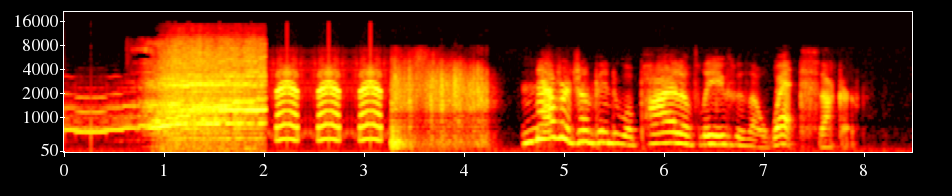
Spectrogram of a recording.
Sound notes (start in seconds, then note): 3.1 poof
